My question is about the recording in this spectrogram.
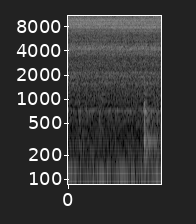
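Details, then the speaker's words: AO Smith 50-gallon gas water heater in an attic, repeatedly throwing fault code 6: steady burner roar and hiss broken by sharp cracks as sediment on the tank bottom pops. "that's a sediment that's on the bottom of the tank"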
